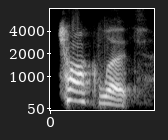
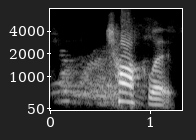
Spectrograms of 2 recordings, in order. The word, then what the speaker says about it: chocolate: how to pronounce it chalk lot chocolate chocolate that's how I would say it you could put another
